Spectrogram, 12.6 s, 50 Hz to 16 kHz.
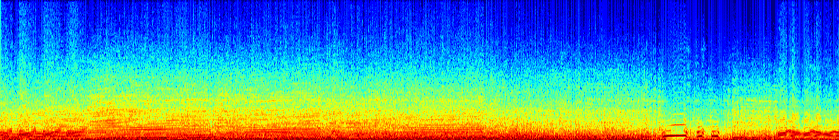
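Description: A 2023 Ducati Panigale V4R motorcycle engine revs hard and loud, its pitch climbing through the gears with quick shifts near the end, while a rider talks over the roar.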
